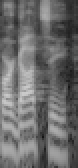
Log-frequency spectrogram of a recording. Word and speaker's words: Bargatze: I think you say our last name correct with Bargotsi and I think we say it wrong as a family.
